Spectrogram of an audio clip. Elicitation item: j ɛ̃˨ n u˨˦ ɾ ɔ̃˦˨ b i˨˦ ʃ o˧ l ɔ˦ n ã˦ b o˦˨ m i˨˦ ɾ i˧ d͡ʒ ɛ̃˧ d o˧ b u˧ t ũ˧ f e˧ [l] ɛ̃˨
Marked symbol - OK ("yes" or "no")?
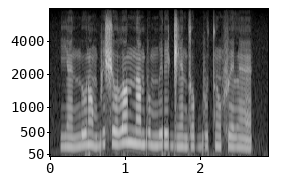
yes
